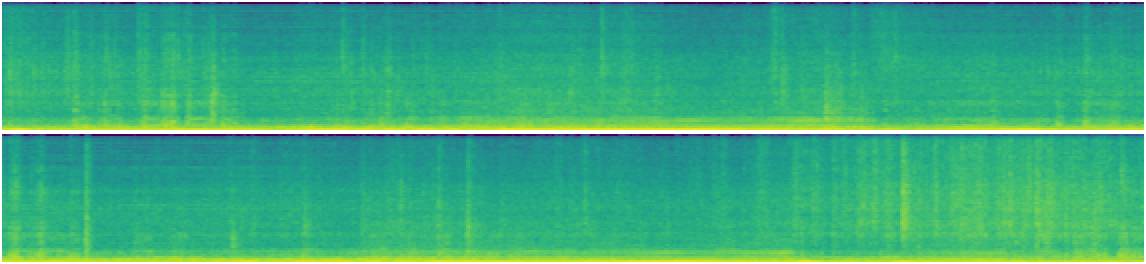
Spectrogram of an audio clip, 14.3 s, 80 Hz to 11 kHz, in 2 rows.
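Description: Subaru GC8 WRX's turbocharged flat-four engine under hard acceleration, heard from inside the cabin. Its pitch climbs steadily, falls sharply about five seconds in and again about twelve seconds in, then climbs again.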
